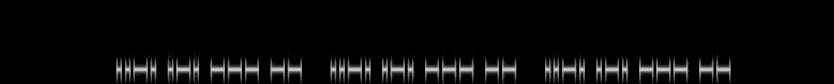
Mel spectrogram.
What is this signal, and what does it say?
Morse code, heard as a keyed tone, about 28 wpm, 700 Hz. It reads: FROM FROM FROM
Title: Top 100 Words Repeated 28wpm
